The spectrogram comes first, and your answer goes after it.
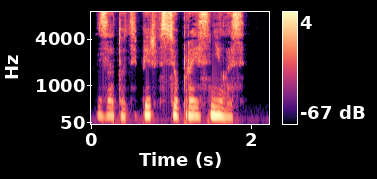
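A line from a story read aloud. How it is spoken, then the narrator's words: Muttering. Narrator (Russian): пробормотал Ивар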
